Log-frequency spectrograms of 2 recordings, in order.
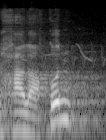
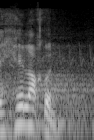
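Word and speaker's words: حلق: Perhatikan cara bacanya, bukan halaqun tapi hilaqun.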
